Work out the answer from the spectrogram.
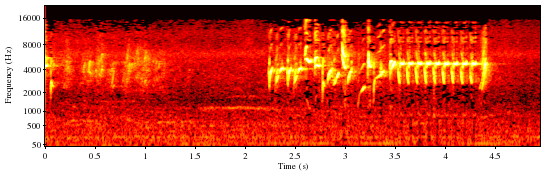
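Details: Collo-type European goldfinch in distinctive song: a faint twitter, a pause, then loud jumbled chirps running into a rapid, even trill of repeated bright notes for about a second.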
